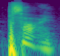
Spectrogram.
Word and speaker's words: psi: 그래서 요 phi에서 phi b를 뺀 psi. 얘를 psi라고 읽어요.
